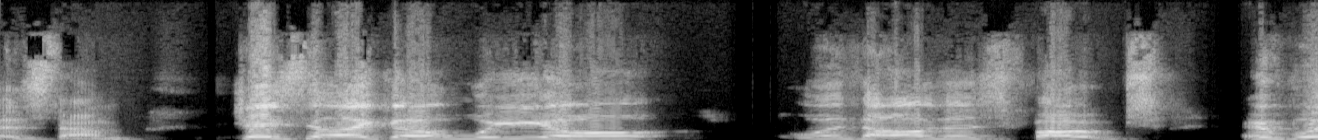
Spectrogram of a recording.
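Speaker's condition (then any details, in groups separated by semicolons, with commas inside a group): Cerebral palsy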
